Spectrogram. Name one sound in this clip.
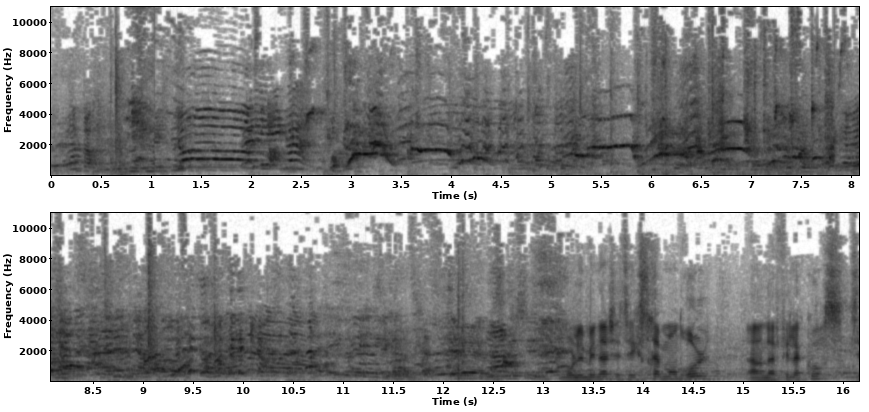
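Teenage girls shout and laugh excitedly.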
